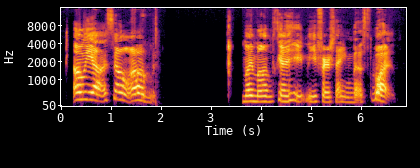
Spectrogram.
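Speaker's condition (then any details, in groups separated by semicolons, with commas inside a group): Cerebral palsy; spasticity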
